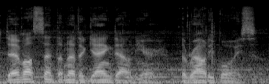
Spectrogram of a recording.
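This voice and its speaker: An actor playing a tough, pragmatic gang leader in a video game, terse and commanding. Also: male voice, low-pitched, a little fast, noisy background, lightly acted. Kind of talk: video game cutscene acting. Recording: music behind the voice.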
